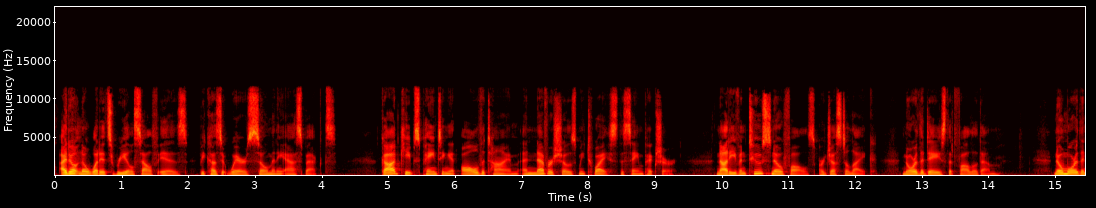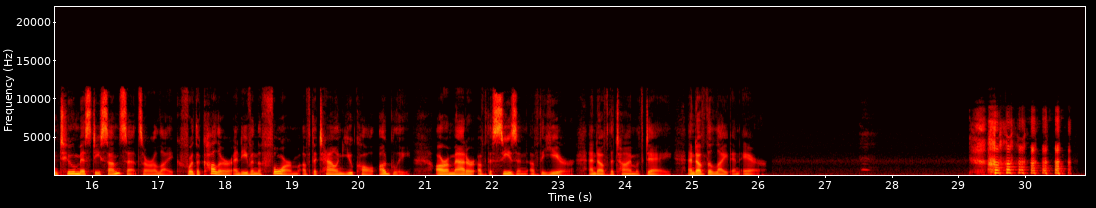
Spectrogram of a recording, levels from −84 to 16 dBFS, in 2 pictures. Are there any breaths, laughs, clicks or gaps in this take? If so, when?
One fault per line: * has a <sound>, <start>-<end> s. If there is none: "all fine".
* has a breath, 27.5-27.8 s
* has a laugh, 29.2-30.7 s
